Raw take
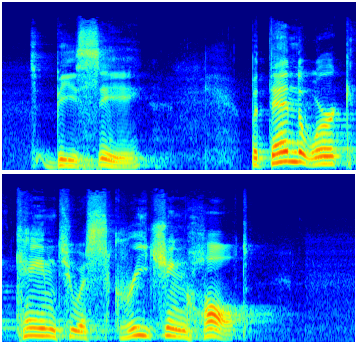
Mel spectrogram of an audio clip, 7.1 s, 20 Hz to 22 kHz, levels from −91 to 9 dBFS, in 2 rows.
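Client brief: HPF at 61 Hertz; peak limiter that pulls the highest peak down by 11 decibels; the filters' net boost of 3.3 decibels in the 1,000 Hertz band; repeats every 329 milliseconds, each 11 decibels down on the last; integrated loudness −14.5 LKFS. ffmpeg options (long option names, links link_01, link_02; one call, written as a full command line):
ffmpeg -i in.wav -af "highpass=61,equalizer=frequency=1000:width_type=o:gain=5,alimiter=limit=-11dB:level=0:latency=1,aecho=1:1:329|658|987:0.282|0.0789|0.0221,volume=7.5dB" out.wav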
